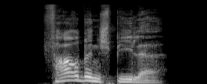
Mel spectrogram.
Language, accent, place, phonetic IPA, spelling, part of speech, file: German, Germany, Berlin, [ˈfaʁbn̩ˌʃpiːlə], Farbenspiele, noun, De-Farbenspiele.ogg
- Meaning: nominative/accusative/genitive plural of Farbenspiel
